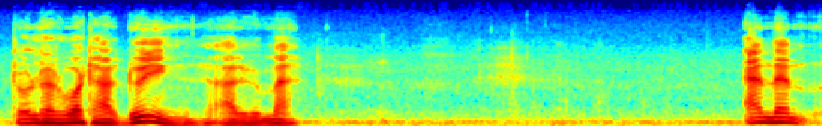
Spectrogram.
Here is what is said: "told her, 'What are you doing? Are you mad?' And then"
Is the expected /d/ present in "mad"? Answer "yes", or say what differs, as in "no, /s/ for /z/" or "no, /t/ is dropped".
no, /d/ is dropped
